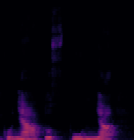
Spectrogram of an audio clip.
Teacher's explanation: Quindi sembra quasi che nella pronuncia della gn ci sia una i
